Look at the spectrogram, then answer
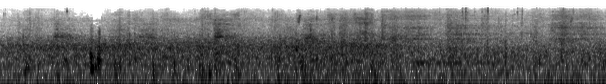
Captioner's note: panting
